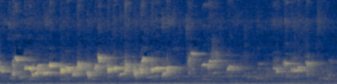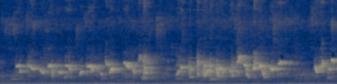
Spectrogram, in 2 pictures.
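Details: Sooty-headed bulbul ropel song meant as a lure for young birds still learning: dense bursts of chattering, bubbly whistles separated by short pauses near three and six seconds, faint low hum behind.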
